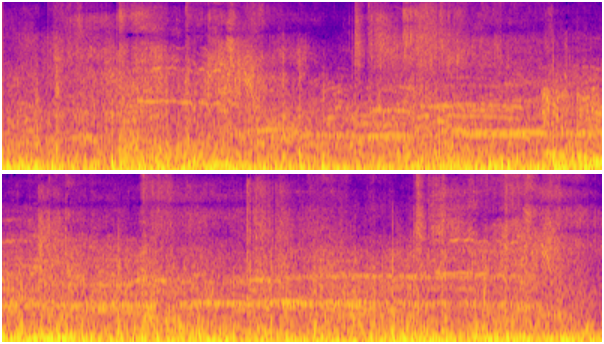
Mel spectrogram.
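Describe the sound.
Cannon shots in a battle: a dense, loud roar packed with many repeated booms and blasts, running without a break from start to end.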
